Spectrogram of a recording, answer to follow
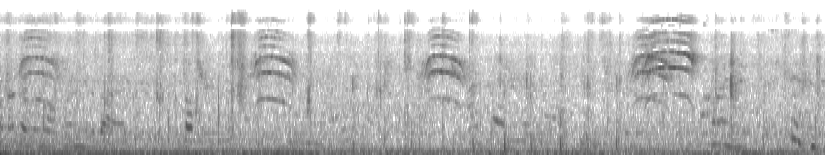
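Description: An animal calls four times, about every two seconds. Each call is a short note that rises and then falls in pitch, with overtones.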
